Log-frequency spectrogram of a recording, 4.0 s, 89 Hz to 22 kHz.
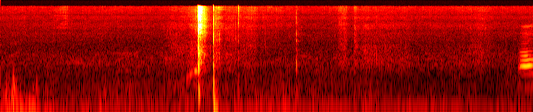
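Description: TaylorMade M2 golf driver striking a golf ball off a mat: one sharp, loud crack about one and a half seconds in, followed almost at once by a second, duller knock, on a shot called a great one.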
